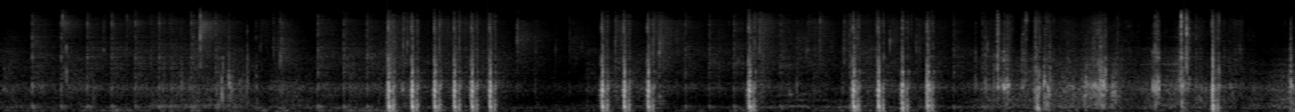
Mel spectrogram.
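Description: Airsoft electric rifle firing several short bursts of rapid shots, about ten a second, with single shots in between.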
